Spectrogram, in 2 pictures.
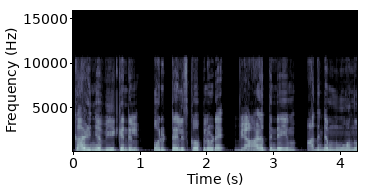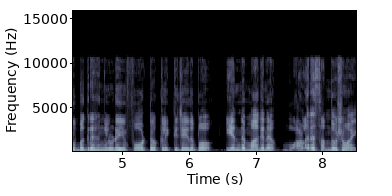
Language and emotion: Malayalam, happy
